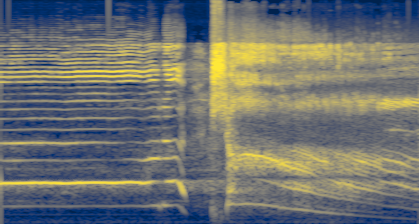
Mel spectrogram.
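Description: A man's voice in a ring announcer's style, holding one long, drawn-out shouted syllable for about two seconds. About two seconds in comes a sudden loud burst, then a long cry that slides down in pitch.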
